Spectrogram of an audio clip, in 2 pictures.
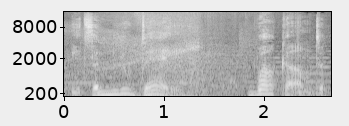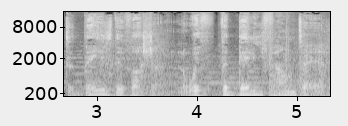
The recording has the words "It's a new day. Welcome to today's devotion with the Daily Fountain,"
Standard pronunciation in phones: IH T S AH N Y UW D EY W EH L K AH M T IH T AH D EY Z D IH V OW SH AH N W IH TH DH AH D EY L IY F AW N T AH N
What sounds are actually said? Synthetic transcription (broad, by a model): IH T S AH N Y UW D EY W EH L K AH M T IH T AH D EY Z D IH V OW SH AH N W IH DH AH D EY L IY F AW N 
